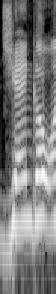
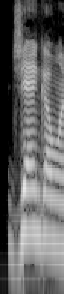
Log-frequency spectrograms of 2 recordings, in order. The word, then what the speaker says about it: Django: time everybody is it django unchained fit d is silent all right rob we're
